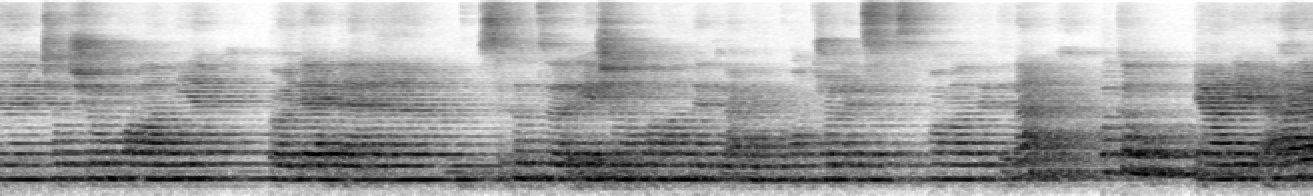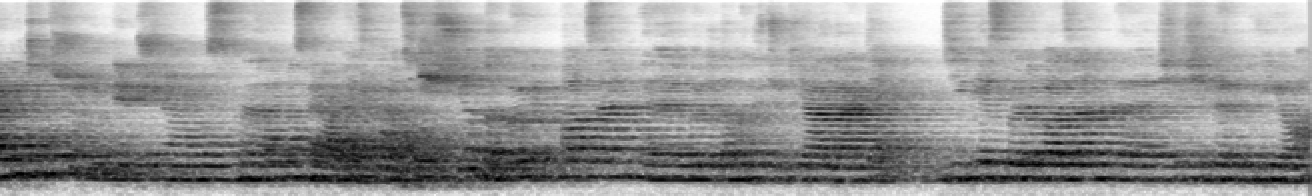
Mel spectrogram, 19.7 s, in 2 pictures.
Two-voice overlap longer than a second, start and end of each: 11.7-13.1

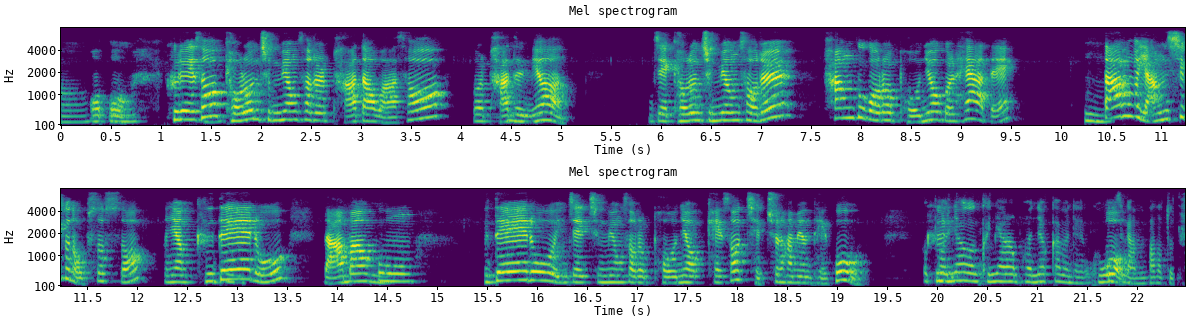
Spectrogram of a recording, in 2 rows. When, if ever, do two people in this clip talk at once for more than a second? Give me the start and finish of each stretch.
none

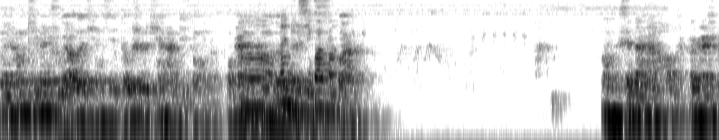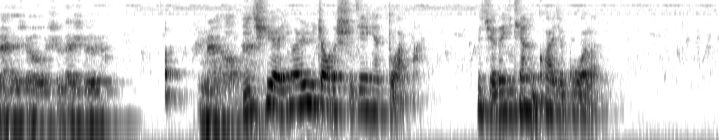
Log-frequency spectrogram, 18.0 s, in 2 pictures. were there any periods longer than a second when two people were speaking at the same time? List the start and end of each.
3.0-4.3

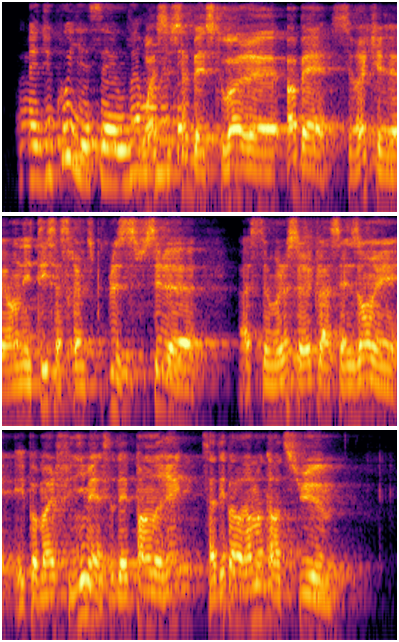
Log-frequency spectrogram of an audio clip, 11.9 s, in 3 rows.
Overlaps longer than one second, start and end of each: none

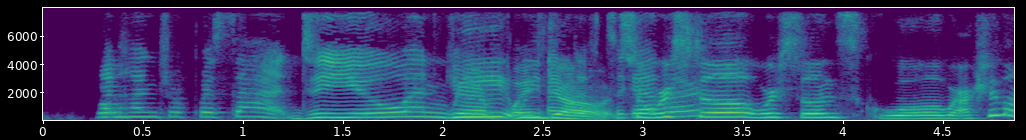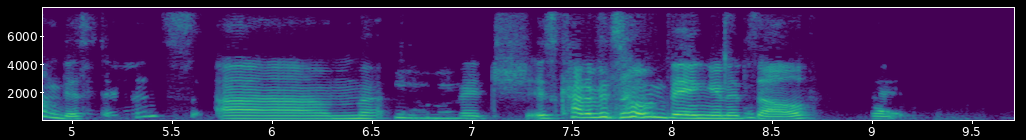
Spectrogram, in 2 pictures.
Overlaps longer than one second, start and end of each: 2.0-3.3

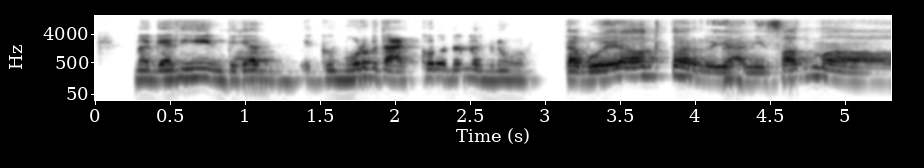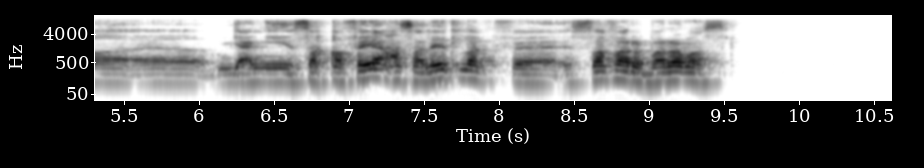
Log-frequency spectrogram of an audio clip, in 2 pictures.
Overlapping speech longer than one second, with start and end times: none

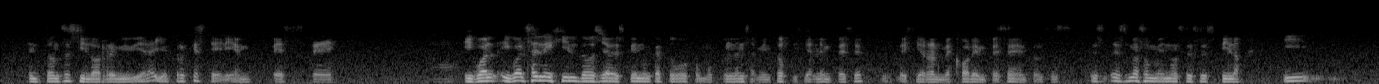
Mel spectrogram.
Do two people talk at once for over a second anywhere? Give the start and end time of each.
none

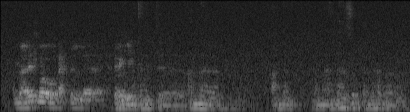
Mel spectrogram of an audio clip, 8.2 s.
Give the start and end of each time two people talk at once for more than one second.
none

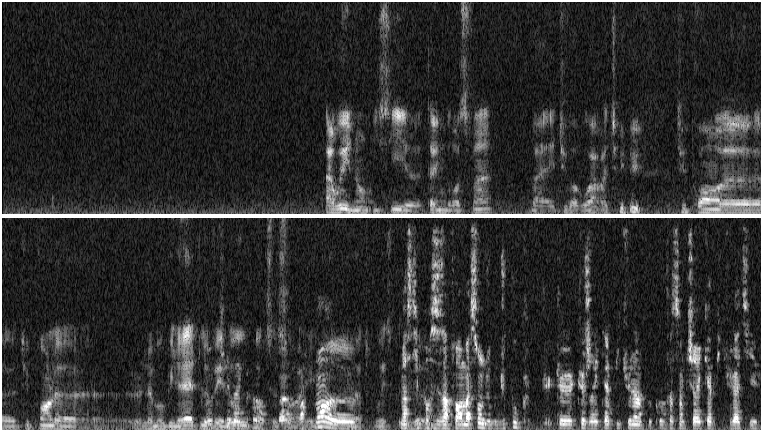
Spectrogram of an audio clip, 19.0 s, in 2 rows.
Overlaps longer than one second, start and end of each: 12.0-13.9

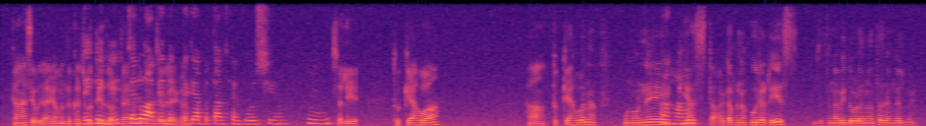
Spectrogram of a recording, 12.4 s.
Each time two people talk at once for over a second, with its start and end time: 1.1-2.5

